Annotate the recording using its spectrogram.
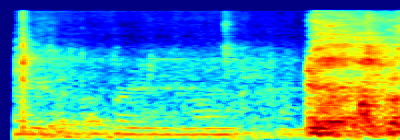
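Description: A steady low note held for about a second, then a loud cough as a man begins to speak.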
